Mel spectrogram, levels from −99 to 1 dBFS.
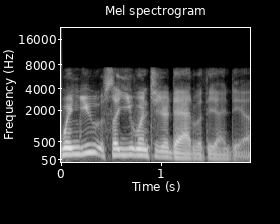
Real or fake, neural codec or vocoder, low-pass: real; none; 7.2 kHz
